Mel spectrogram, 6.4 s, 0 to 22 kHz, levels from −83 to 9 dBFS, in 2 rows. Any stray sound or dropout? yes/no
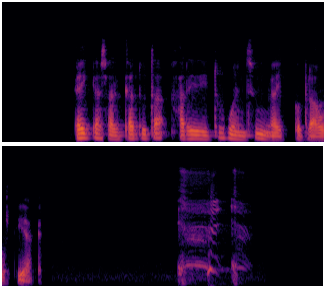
yes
